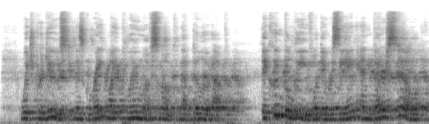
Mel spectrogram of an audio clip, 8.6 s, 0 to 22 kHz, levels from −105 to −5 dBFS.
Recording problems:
echo of what is said; strong; throughout; 200 ms later, 6 dB below the speech
off-mic speech; far
room echo; noticeable; dies away in 0.4 s

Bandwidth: 14.5 kHz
